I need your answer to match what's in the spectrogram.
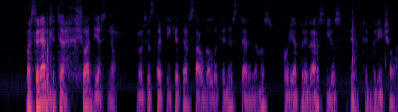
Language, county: Lithuanian, Kaunas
